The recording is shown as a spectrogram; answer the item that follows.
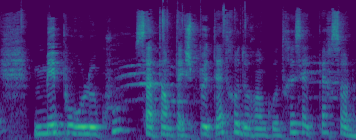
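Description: A cat in heat meows and wails in drawn-out, tonal cries, heard under someone talking in French.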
